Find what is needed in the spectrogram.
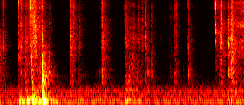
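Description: Tarot cards being handled on a tabletop: a quick run of sharp card clicks and taps in the first second, then faint scattered ticks as cards are sorted and drawn.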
